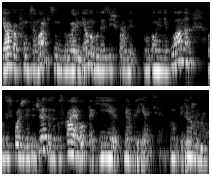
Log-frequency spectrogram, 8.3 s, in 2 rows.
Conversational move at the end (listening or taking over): taking over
